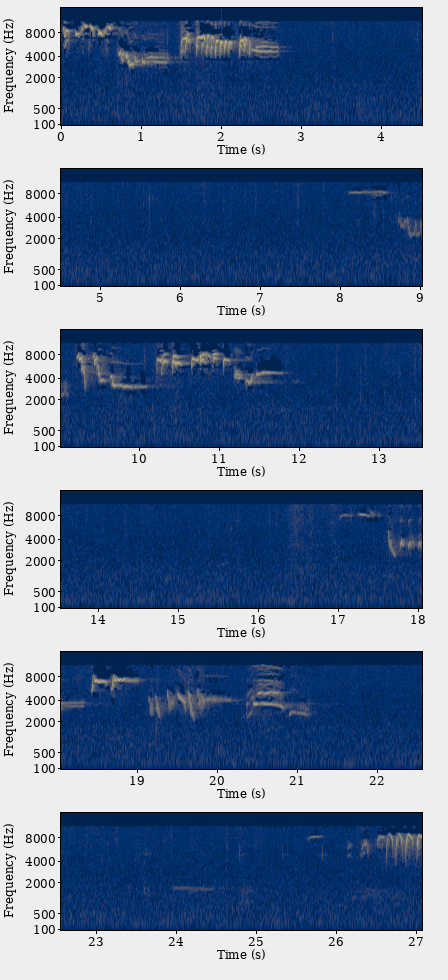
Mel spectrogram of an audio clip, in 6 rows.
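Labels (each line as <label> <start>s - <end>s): Birds chirping outdoors. 0.0s - 2.9s
Birds singing in a calm environment. 8.6s - 12.1s
Birds singing near a stream. 16.8s - 21.7s
Water flowing in an outdoor environment. 21.9s - 25.1s
Birds chirping outdoors. 26.1s - 27.1s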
